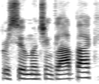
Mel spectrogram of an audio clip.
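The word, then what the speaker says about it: Mönchengladbach: I suppose you said your main club in Germany is bruu munin gladbach is that have I have I got the German pronunciation right that actually was pretty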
